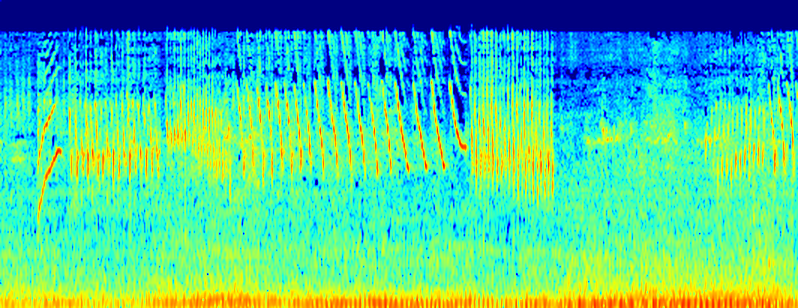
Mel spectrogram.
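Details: Canary in energetic, non-stop singing, delivering fast runs of repeated high trills, rattling buzzy bursts and sweeping rising notes in quick tours with brief pauses, over a steady low hum in the background.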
